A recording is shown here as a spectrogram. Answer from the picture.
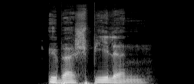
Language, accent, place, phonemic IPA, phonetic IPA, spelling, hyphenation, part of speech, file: German, Germany, Berlin, /ˌyːbɐˈʃpiːlən/, [ˌyːbɐˈʃpiːln̩], überspielen, über‧spie‧len, verb, De-überspielen.ogg
- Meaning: 1. to dub, to rerecord sth 2. to transfer sth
